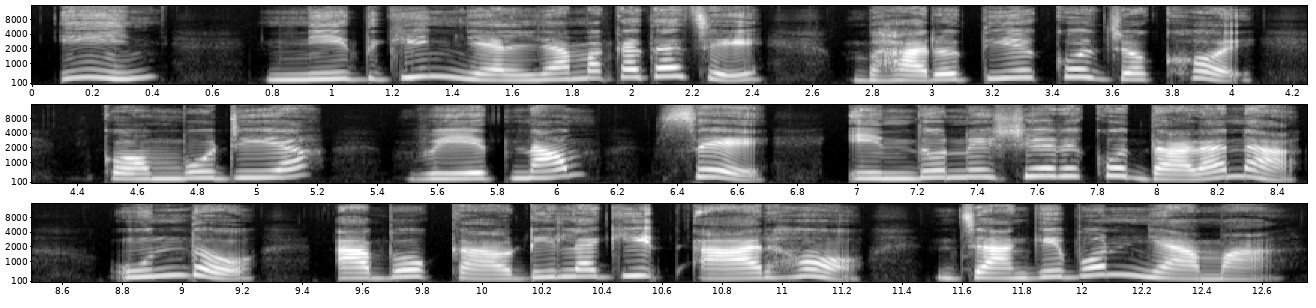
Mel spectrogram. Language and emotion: Santali, happy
